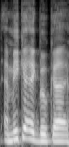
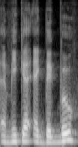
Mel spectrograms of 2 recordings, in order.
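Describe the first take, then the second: First: The surname is said as Egbuka. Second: The surname is said as Egbigbu. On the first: The speaker calls it right. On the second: The speaker calls it wrong.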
